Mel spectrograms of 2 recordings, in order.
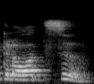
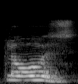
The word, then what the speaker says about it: clothes: ES लगाएंगे तो आप बोल रहे हैं क्लॉथ्स, ये क्लॉथ्स नहीं होता, CLOTHES। ES लगने के बाद इसको बोलते हैं क्लोज, जैसे आप बोलते हैं ना ओपन क्लोज, तो इसका प्रोनाउंसिएशन होता है क्लोज, जो कपड़े होते हैं क्लोज।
